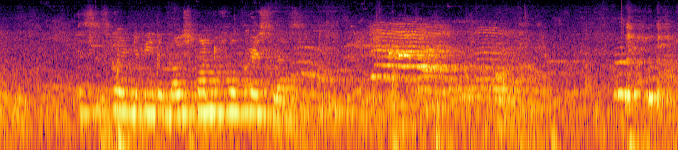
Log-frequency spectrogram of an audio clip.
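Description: A young girl sings alone into a microphone.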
